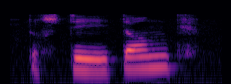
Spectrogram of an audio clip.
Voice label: "stehtank", alsace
